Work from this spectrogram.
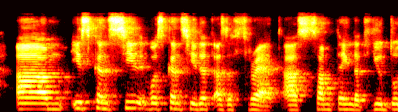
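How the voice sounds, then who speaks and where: A woman speaks with a strong Russian accent and fairly even intonation. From Russia, Moscow. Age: 40s. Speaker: energy healer and author. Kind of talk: interview. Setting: video call.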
